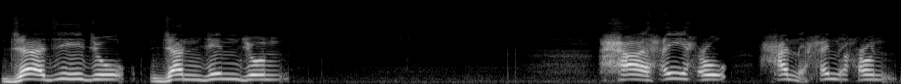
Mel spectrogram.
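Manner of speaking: high, level-toned syllable chant; quick recitation drill. Shown as a demonstration. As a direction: recite the short syllables for pupils to copy. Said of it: "আমি যে পড়তেছি".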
